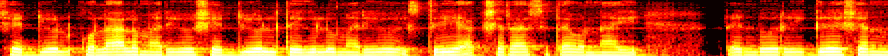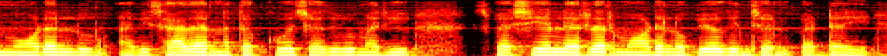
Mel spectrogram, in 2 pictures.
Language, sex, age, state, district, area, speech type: Telugu, female, 60+, Andhra Pradesh, Vizianagaram, rural, spontaneous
